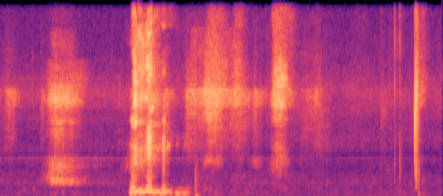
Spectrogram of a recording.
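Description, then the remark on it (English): A voice makes a short, loud, sputtering wet fart noise with the lips, about half a second long, surrounded by quieter breathy vocal sounds and a brief click near the end. “It wasn't a fart, it was wet. My butthole went.”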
